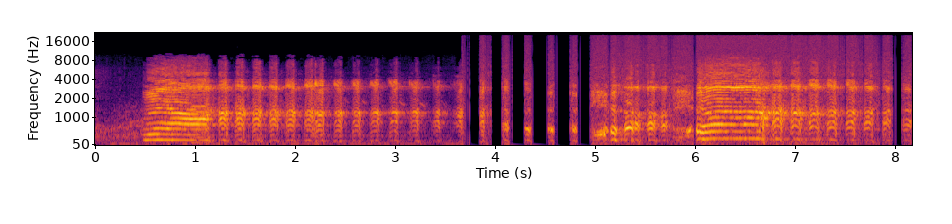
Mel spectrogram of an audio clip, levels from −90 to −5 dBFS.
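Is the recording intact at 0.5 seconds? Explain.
No. Between 0.47 and 0.52 s, compressed frames are skipped. Roughly thirty 20 ms frames never reach the decoder or are rejected as damaged. The audio jumps ahead by about half a second.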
